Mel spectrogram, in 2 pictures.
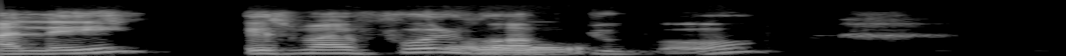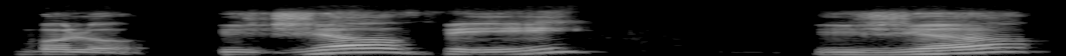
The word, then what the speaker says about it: vais: Je vais, Je vais. Je vais. tu vas. देखो यहाँ पे what we are doing over here, we are not pronounce S because S would be silent.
